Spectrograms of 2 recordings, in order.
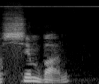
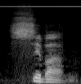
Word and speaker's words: Symban: It's in the Greek language, one of those ethnic stations in Australia, called Radio Symban, S-Y-M-B-A-N, except I don't think that's the correct way to pronounce it, because in modern Greek, it's spelled sigma, upsilon, mu, pi, alpha, nu, and the M-P digraph is actually pronounced simply as we would pronounce a B, so it should be Siban. Powers only 1,000 watts into a 20-meter high antenna at Peats Ridge, P-E-A-T-S, 60 kilometers north of Sydney.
